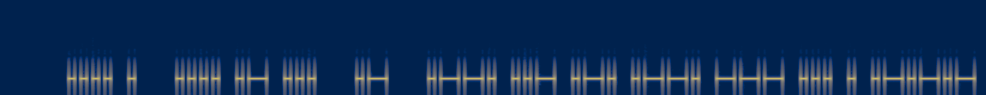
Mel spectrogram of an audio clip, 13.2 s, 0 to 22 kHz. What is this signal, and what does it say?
Morse code, heard as a keyed tone, about 15 wpm, 700 Hz. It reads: HE HAS A PURPOSE.
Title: Sentences from Top 800 Words 15wpm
